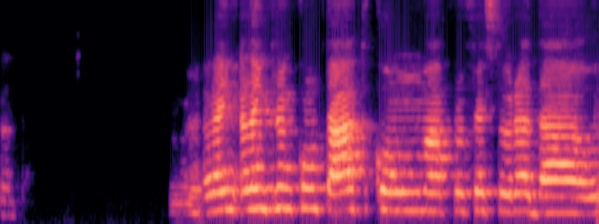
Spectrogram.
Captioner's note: speaking portuguese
